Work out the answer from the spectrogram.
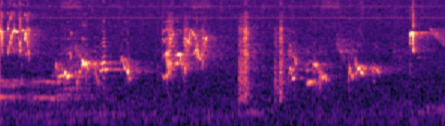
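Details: Greater green leafbird from Indonesia singing: chattering run of whistled notes and twittering slurs, interrupted by sharp clicks, with a continuous varied flow and faint low hum behind.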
